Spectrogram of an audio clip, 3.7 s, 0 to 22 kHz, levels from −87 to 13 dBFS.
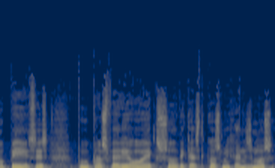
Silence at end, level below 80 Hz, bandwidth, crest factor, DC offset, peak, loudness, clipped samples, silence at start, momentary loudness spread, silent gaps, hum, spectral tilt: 0 s; -54 dBFS; 11 kHz; 12 dB; under 0.1%; -14 dBFS; -28 LUFS; under 0.1%; 0 s; 6 LU; none; none; -6 dB/octave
